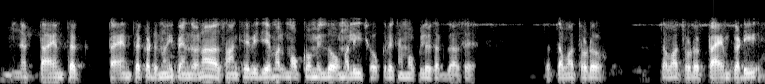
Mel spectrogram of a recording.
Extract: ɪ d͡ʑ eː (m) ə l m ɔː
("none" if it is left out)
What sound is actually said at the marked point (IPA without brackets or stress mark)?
m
